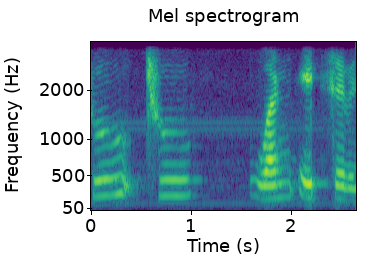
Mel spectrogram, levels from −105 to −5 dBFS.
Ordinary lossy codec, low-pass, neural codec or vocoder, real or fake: none; 3.6 kHz; none; real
